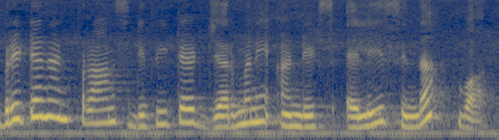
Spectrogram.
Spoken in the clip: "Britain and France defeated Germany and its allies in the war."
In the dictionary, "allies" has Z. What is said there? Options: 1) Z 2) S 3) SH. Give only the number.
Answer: 2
